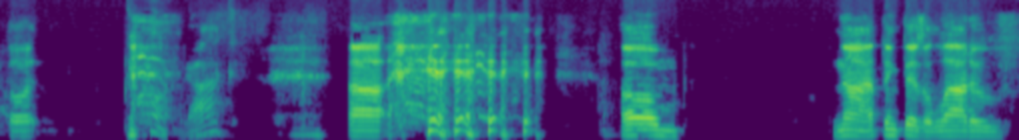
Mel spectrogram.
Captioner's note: laughter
